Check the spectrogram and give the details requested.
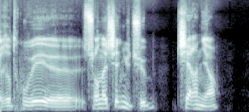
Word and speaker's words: Cernia: Vous pouvez le retrouver sur notre chaîne YouTube Chernia qui s'écrit CNIA à l'italienne et voilà et c'est un clip justement qui illustre un peu le propos de Alan B Neighbor.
